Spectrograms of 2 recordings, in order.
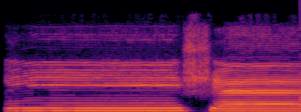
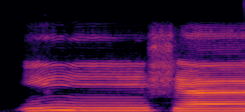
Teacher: Hamzahnya nggak boleh dimatikan. Harus dibaca 2 harkat.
